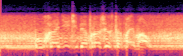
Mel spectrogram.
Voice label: searchlite, mood low, speech ru; War Thunder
